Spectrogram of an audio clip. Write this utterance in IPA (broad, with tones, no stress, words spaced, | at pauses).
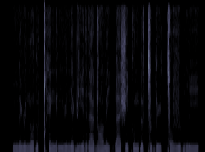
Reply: ŋ͡mi˧ɳy˥˧no˥˧ ɗu˧ǃʰe˥˧ ŋe˧˩ŋ͡myː˧niː˧˩ɖ jiː˥ræː˥ɖɑː˧˩ ɳiː˩˧ɡ͡bæː˥ ʃi˥ku˥nɗɯ˥ ǀy˥ɖɾyː˥˧ǀo˧˩ vyː˥ɖŋ͡miː˧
